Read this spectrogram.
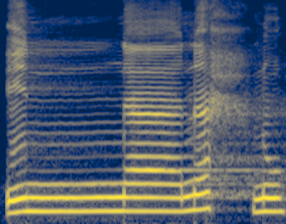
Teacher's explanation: huruf na ditahan dan ditekan lalu dipanjangkan 2 harokat ya karena terdapat alif di depannya.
